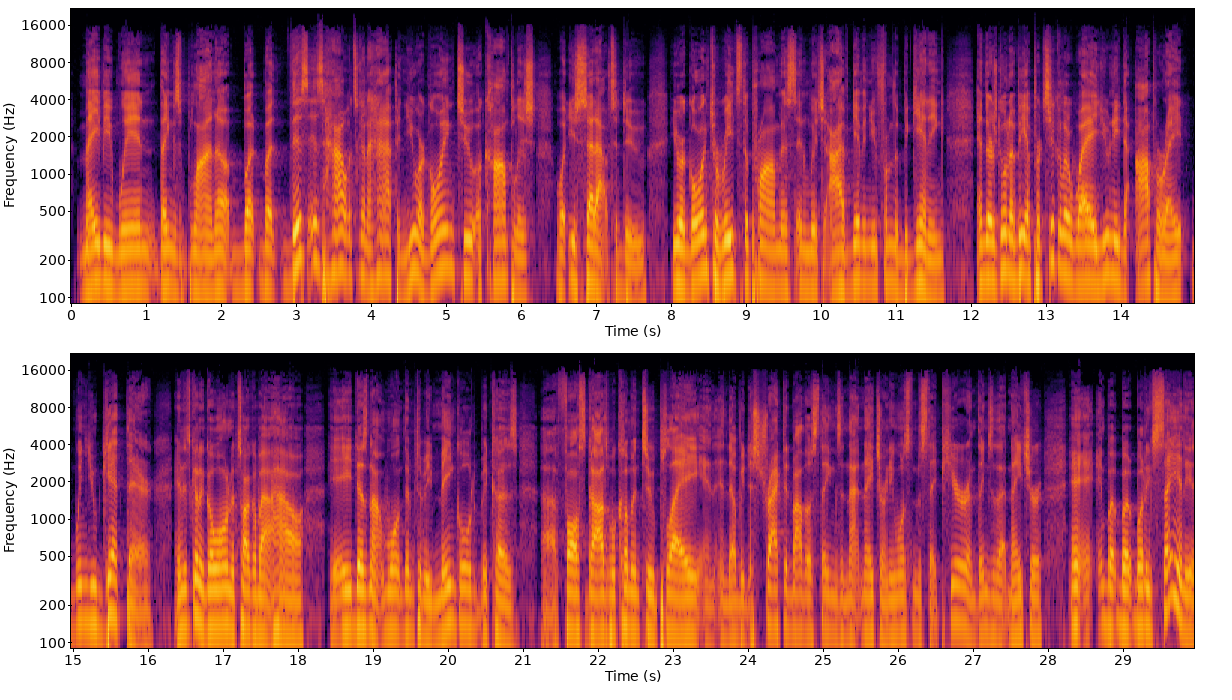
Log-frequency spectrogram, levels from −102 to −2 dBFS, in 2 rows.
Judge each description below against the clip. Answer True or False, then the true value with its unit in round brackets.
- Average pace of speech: False (230 wpm)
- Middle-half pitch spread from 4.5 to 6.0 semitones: False (3.2 semitones)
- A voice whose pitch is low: True (125 Hz)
